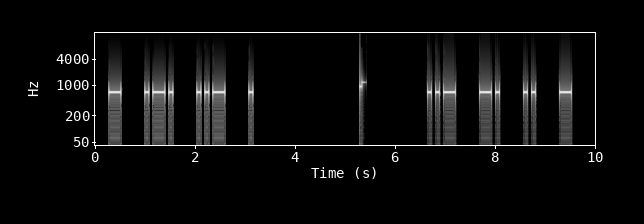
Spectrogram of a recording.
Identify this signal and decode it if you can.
Morse code, heard as a keyed tone, about 15 wpm, spaced as for 11 wpm, 700 Hz. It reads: TRUE UNIT
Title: 2x Character Spacing - Top 500 Words - 15wpm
